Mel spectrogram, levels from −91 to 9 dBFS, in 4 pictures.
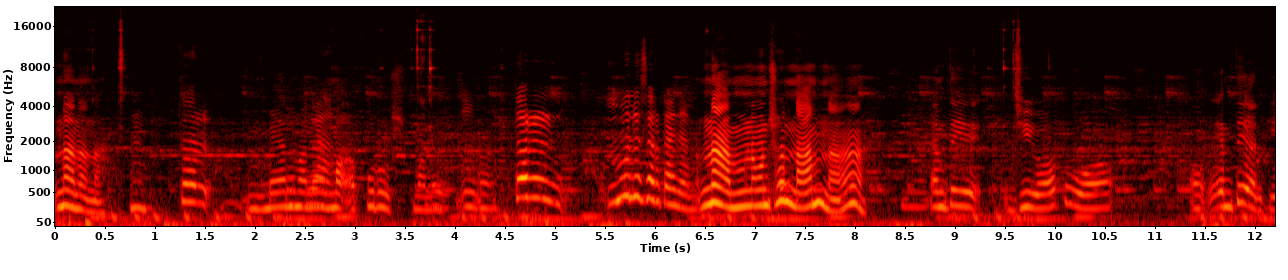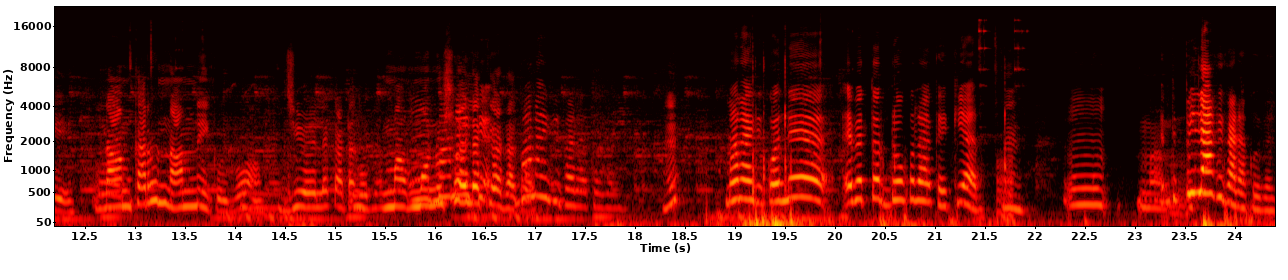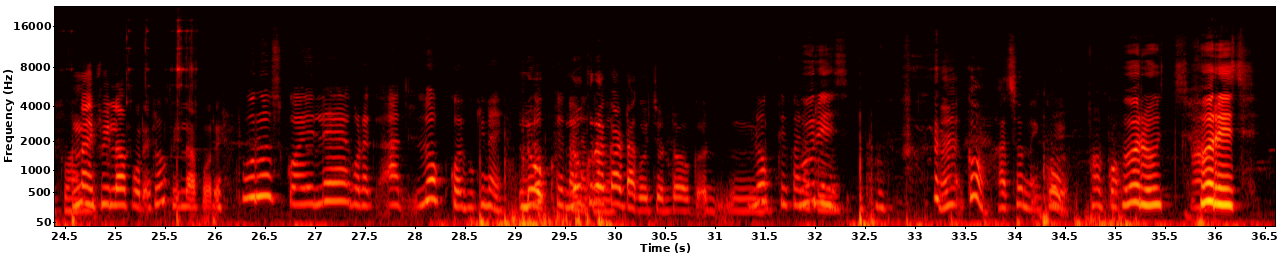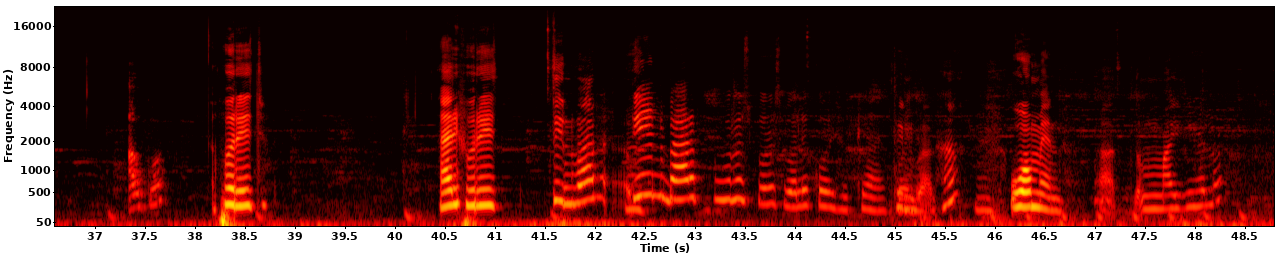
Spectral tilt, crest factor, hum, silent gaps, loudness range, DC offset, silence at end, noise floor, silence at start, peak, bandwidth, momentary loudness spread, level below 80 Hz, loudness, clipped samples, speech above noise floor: -5 dB/octave; 26 dB; none; none; 11 LU; under 0.1%; 0 s; -64 dBFS; 0 s; -12 dBFS; 18 kHz; 20 LU; -50 dBFS; -37 LUFS; under 0.1%; 27 dB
